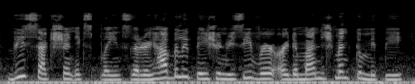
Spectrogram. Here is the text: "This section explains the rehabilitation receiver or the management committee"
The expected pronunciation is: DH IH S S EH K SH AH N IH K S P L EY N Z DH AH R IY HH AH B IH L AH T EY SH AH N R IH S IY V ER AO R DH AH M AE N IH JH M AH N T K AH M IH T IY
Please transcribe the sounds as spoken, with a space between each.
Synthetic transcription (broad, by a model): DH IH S S EH K SH AH N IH K S P L EY N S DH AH R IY HH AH B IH L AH T EY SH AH N R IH S IY V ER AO R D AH M AE N IH JH M AH N T K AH M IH T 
